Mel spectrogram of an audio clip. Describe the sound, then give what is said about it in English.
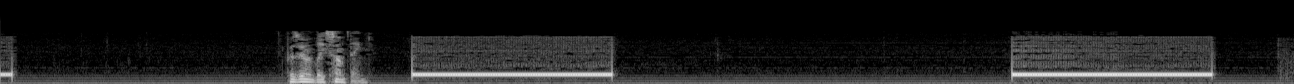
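A telephone ringback tone sounds twice as a call is placed to someone in Philadelphia on election day, each steady ring lasting about two seconds with a long pause between, over a constant low electrical hum. A voice speaks briefly just before the first ring. “let's make our next phone call.”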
